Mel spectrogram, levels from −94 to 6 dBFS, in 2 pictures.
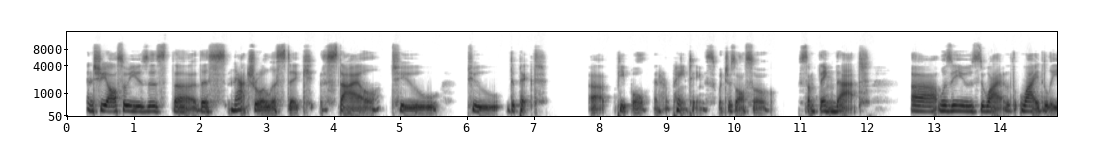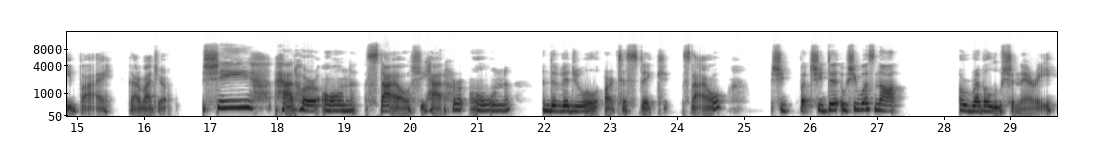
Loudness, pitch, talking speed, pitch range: -18 LUFS, 210 Hz, 100 wpm, 195-265 Hz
